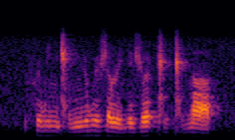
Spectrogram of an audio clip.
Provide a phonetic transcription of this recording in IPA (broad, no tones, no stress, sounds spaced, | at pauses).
f ʏ w i ɲ ɡ͡ǁ ɔ ɲ ʏ w ʏ ʒ a ɭ e j e ʒ œ ɡ͡ǁ ʏ ɡ͡ǁ ʏ n a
